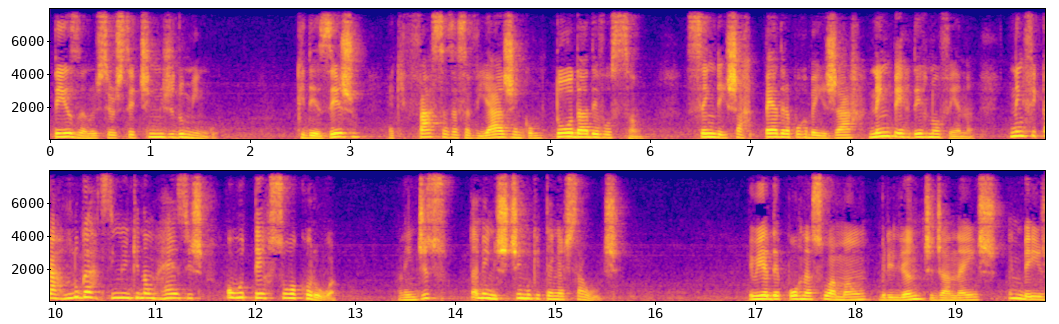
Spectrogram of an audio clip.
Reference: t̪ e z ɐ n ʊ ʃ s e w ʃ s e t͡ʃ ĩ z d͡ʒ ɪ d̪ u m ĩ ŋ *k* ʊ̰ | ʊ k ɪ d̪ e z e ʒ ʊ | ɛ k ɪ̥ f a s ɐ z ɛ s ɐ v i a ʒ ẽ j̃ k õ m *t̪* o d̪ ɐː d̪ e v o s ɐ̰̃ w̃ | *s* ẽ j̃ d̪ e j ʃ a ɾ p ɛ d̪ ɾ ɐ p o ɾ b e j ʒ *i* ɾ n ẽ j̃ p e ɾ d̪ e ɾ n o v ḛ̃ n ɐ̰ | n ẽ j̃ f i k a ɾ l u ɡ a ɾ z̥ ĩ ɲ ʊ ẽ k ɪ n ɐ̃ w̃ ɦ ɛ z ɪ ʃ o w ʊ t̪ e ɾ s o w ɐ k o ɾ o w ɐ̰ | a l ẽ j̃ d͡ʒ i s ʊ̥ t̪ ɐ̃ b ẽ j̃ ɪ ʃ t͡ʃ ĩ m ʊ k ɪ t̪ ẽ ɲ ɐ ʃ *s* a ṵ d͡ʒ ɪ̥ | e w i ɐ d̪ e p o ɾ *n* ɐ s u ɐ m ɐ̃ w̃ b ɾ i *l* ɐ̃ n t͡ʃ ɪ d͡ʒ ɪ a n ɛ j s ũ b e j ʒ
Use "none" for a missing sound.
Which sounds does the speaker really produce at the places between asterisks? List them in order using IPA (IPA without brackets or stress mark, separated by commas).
ɡ, t̪, s, a, s, n, ʎ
